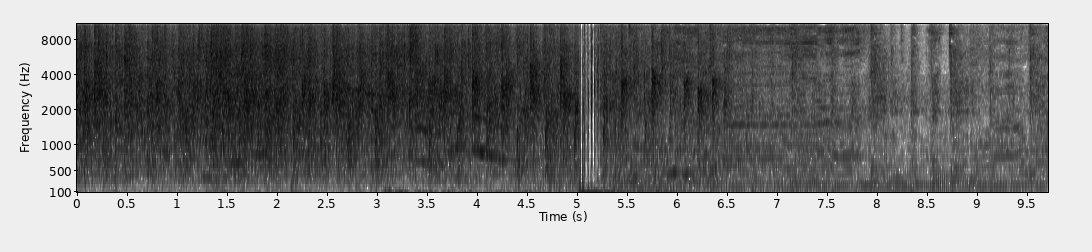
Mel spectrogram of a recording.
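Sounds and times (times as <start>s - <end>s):
crowd applauding: 0.0s - 7.3s
music: 3.1s - 9.7s.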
